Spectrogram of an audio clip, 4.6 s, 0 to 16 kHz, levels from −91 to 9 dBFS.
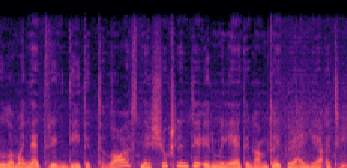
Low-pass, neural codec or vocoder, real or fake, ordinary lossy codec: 14.4 kHz; vocoder, 44.1 kHz, 128 mel bands, Pupu-Vocoder; fake; AAC, 96 kbps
